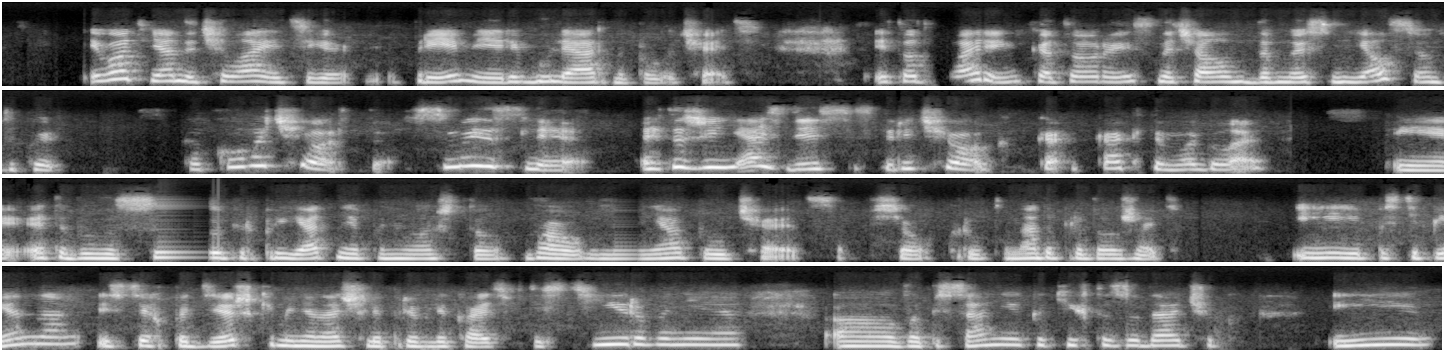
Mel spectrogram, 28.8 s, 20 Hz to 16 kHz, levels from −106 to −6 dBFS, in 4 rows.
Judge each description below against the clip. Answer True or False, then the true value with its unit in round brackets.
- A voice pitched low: False (215 Hz)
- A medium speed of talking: True (125 wpm)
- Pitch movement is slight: False (4.5 semitones)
